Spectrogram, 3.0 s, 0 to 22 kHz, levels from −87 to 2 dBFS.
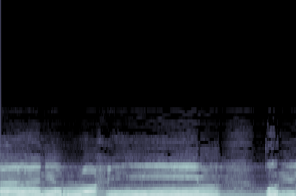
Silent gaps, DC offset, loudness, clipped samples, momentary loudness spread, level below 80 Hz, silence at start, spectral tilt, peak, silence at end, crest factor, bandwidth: none; under 0.1%; -17 LUFS; under 0.1%; 8 LU; -26 dBFS; 0 s; -7 dB/octave; -2 dBFS; 0 s; 14 dB; 7 kHz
